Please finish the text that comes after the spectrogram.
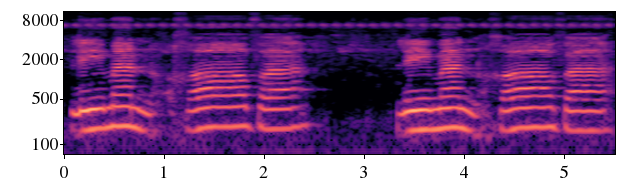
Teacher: kha yang keluar dari ujung tenggorokan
